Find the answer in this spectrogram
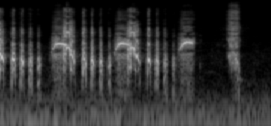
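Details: Partridge (teetar) calling: rapid series of short sharp notes broken by loud, arched, whistled notes rising and falling, in three bursts, then a final falling note after a short pause.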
